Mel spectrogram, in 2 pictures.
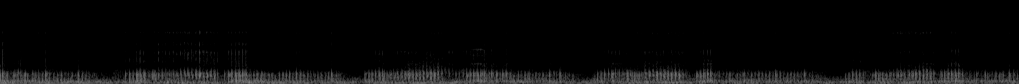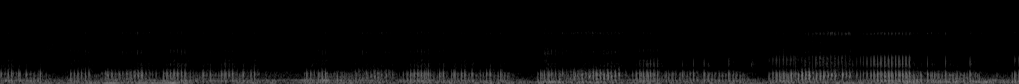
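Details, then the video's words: Domestic cat purring steadily, a low continuous rumble with soft rhythmic pulses of breathing swelling and fading throughout, no other sounds. "Purring Cat Sound Effect"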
